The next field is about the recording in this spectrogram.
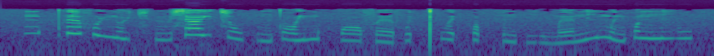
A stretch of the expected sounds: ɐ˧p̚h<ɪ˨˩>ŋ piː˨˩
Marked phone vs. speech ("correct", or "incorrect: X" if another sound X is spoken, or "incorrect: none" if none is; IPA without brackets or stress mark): correct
